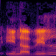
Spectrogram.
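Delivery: ইনাবিল cut off after bil; learner's misreading. Shown as a demonstration. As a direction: misread inability as ইনাবিল, ending on a rise. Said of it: "সিলেবলের যদি জ্ঞান না থাকে".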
